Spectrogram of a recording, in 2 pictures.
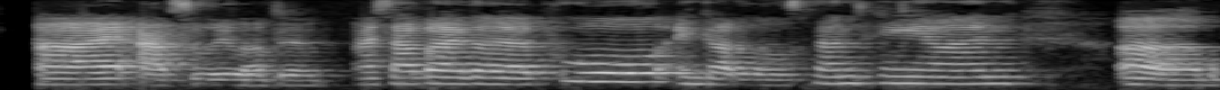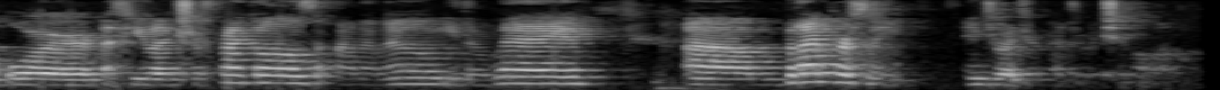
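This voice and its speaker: A woman at a moderate pace, big swings in loudness, audible room echo. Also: medium pitch for a woman, ordinary pitch variation. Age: 20s. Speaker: podcast co-host. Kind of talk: casual chat.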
